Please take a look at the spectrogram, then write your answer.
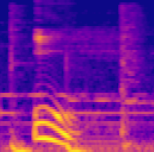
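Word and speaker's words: ㅜ: Next, this one is U. U, it should have a long sound. It is pronounced like the U in the English word soon and moon.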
